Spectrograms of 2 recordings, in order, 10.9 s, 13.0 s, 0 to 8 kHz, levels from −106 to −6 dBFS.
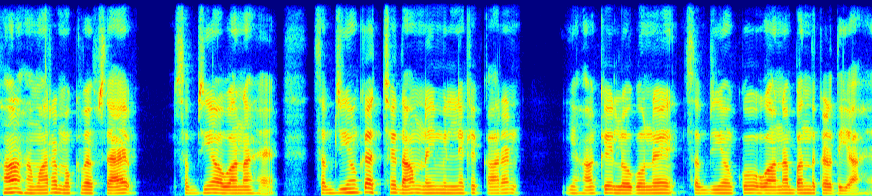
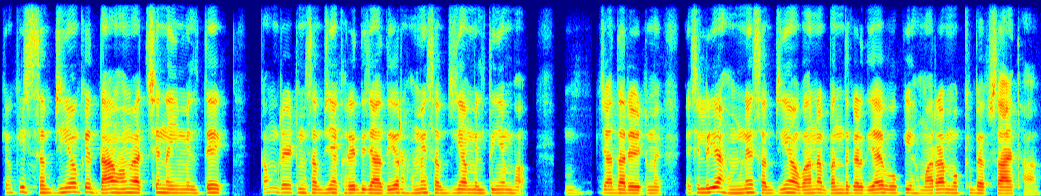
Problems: constant background noise, echo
